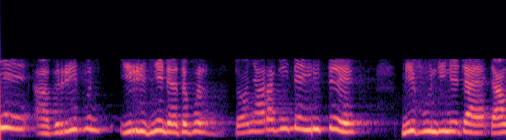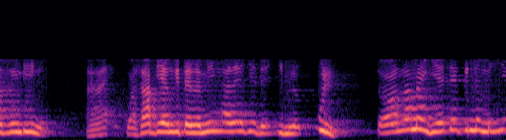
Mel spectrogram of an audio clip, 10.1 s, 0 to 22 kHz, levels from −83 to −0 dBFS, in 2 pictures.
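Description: No technical faults can be heard in this speech.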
